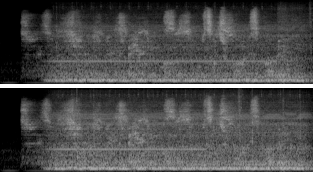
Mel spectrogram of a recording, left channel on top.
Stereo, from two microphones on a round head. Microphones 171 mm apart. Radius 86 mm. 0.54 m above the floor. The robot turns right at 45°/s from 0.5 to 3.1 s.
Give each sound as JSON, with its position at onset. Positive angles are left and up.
{"t": 0.2, "sound": "whispering", "azimuth_deg": -25, "distance_m": 1.4}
